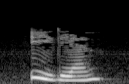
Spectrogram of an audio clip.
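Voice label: "一连", Mandarin Chinese; chinese flashcards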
